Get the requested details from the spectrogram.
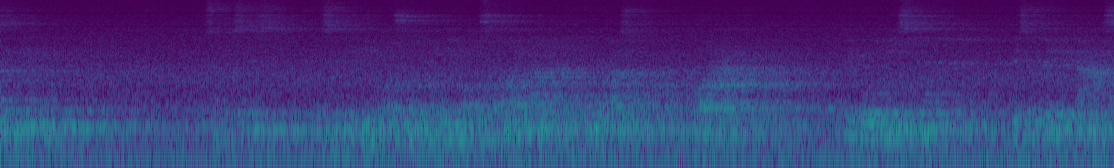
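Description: A man speaks steadily through a microphone, echoing in a large hall.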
